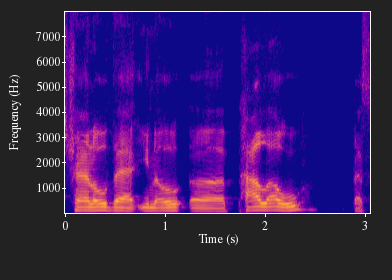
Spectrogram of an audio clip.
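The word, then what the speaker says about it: Palau: on my last channel that you know uh Palo that's how you pronounce it was doing a pilot project with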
